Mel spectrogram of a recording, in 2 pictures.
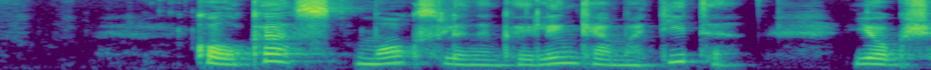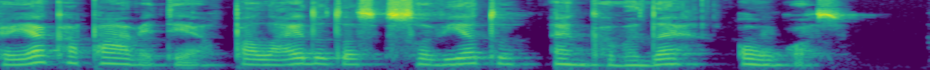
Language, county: Lithuanian, Panevėžys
